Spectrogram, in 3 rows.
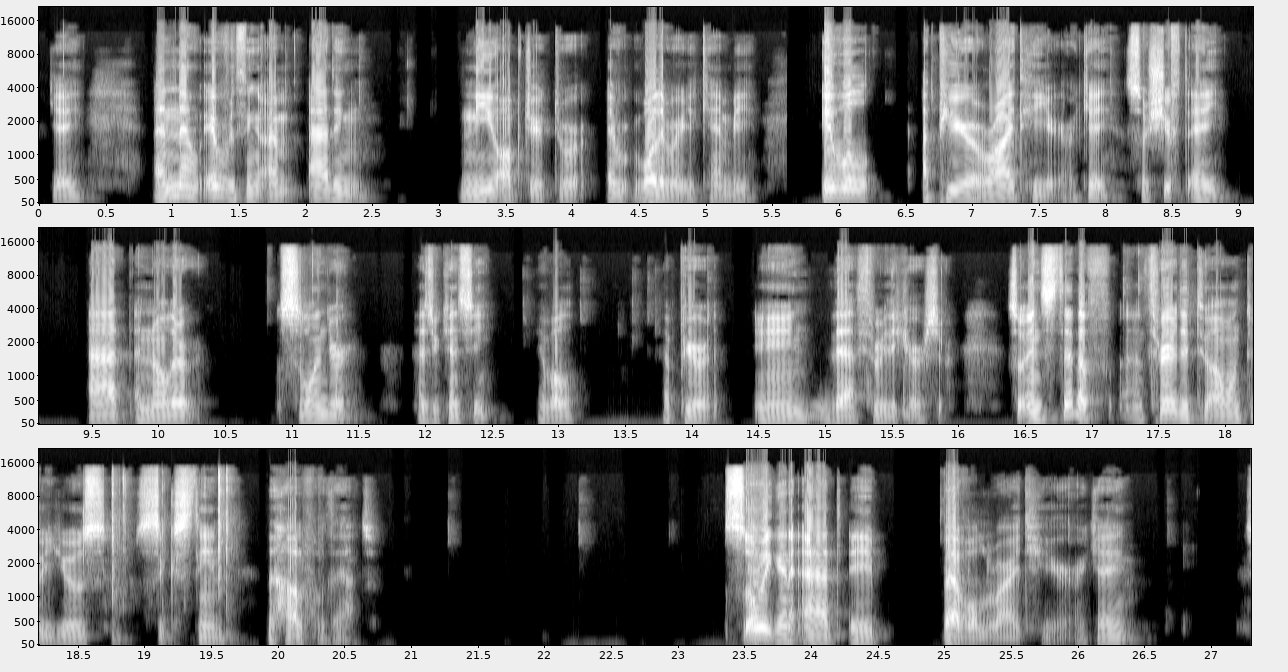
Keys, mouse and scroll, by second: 1.6-2.0 scroll down 1, 2.0 middle click, 2.2-2.5 scroll up 1, 2.5 middle click, 3.1 shift+a, 6.7-8.8 middle drag, 8.8 shift+a, 13.0 middle click, 13.6 scroll up 1, 13.9-17.6 shift+middle drag, 17.6-20.4 drag, 21.6-23.7 middle drag, 25.4 click, 26.2-27.3 middle drag.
